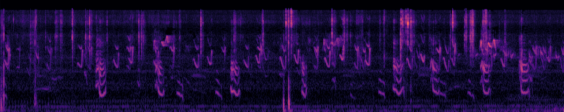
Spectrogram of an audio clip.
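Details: Baby chicks basking in the sun, giving a steady stream of short, sharply falling peeps from several birds at once, irregularly spaced, over a low background hum and one brief thump.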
